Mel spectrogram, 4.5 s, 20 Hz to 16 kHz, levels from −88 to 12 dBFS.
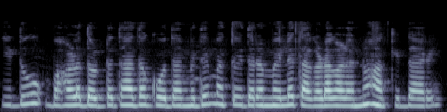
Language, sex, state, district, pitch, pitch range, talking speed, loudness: Kannada, female, Karnataka, Bidar, 255 Hz, 250-270 Hz, 120 wpm, -16 LUFS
